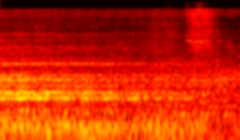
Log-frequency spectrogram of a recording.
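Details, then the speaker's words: Chery Emgrand front wheel bearing after the front suspension arm bushings were replaced; the hub spun by hand gives a steady, strong droning hum that fades as it slows, pointing to a worn hub bearing due for replacement. "сейчас еще надо перерисовать ступичный подшипник и заменить втулки стабилизатора потому что они тоже развития и можно устанавливать рычаги с новыми салям блоками слышно какой сильный гул"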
